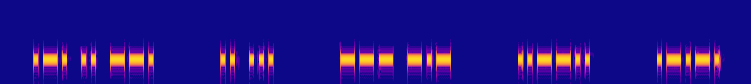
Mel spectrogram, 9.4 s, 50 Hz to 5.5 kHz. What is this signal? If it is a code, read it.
Morse code, heard as a keyed tone, about 20 wpm, 700 Hz. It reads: RIG IS OK ? <AR>
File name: UK MASTER QSOs TRAINING / 20WPM / UK MASTER QSOs 0004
